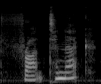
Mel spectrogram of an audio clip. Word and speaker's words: Frontenac: The story is set in a fictional town in Kansas called Manifest, based on a real town called Frontenac. I hope I'm saying that right, Kansas. – Yeah. Uh-huh. I think you're pretty good. – It's correct.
